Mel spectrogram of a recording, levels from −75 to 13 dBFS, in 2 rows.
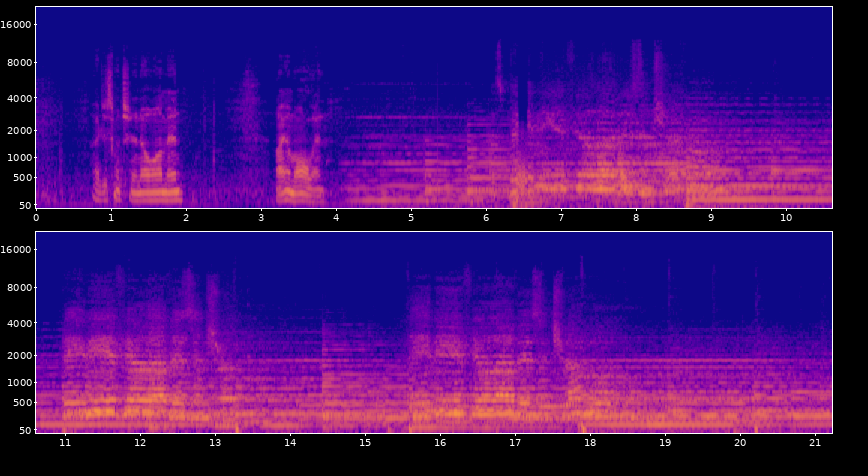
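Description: The audio has two faults. At 5.35 s a block of digital silence lasts about 5.8 ms, which fits one unfilled 256-sample buffer. The signal drops straight to zero and back with no fade, so it is heard as a single tick, not the smeared, filled-in gap that packet-loss concealment would leave. From 6.43 s to 8.75 s a call bitrate drop makes the sound rough and muffled, with the highs cut away. This is consistent with the encoder falling from about 96 kbps to about 12 kbps for roughly 2.3 s. Because the full bandwidth returns afterwards, it is a temporary rate cut and not a narrowband line.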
